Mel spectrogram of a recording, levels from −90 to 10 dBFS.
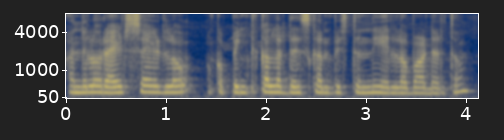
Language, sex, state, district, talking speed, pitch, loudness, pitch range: Telugu, female, Telangana, Mahabubabad, 175 wpm, 215 Hz, -16 LUFS, 205-225 Hz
